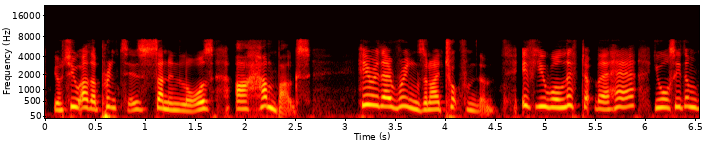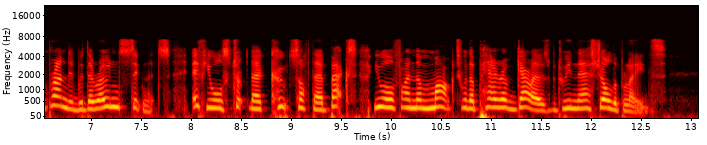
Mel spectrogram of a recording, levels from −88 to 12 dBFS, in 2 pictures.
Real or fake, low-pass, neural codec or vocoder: fake; 7.2 kHz; codec, 16 kHz, 4 kbps, X-Codec, HuBERT features, trained on LibriSpeech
